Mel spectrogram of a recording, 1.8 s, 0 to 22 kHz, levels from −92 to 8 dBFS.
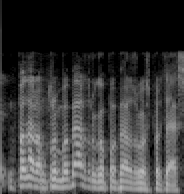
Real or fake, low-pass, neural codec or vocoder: real; 7.2 kHz; none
